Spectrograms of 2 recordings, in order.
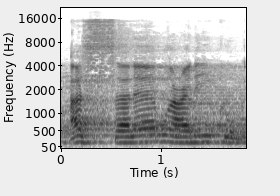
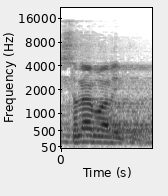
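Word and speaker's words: السلام عليكم: এইযে এই আস শব্দটা আমাকে আপনাকে উচ্চারণ করতে হবে। আমরা কি মূলত সালাম দিয়ে থাকি কেমন? সালামু আলাইকুম। সালামু আলাইকুম। আসসালামু আলাইকুম না আসসালামু আলাইকুম সঠিকভাবে সালামটা দিতে হবে যাতে আমি পরিপূর্ণ সওয়াবের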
